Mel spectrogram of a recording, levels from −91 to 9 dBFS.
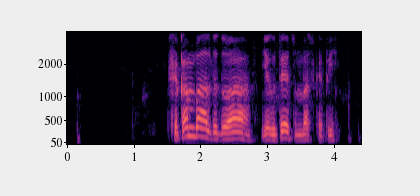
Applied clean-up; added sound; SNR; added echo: none; none; none; none.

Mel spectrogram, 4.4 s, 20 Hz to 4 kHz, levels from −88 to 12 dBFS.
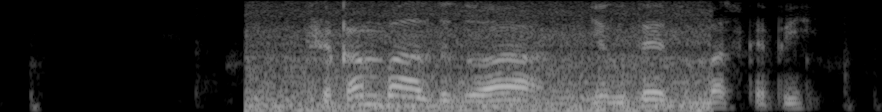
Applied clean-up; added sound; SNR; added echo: none; Wind; 1 dB; none.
